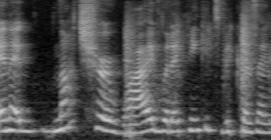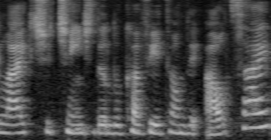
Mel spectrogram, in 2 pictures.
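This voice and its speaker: Speaking in a Portuguese accent, a woman uses ordinary pitch variation. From Brazil. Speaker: gaming YouTuber. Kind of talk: voiceover commentary on a speed build. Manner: casual, occasionally halting over words.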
